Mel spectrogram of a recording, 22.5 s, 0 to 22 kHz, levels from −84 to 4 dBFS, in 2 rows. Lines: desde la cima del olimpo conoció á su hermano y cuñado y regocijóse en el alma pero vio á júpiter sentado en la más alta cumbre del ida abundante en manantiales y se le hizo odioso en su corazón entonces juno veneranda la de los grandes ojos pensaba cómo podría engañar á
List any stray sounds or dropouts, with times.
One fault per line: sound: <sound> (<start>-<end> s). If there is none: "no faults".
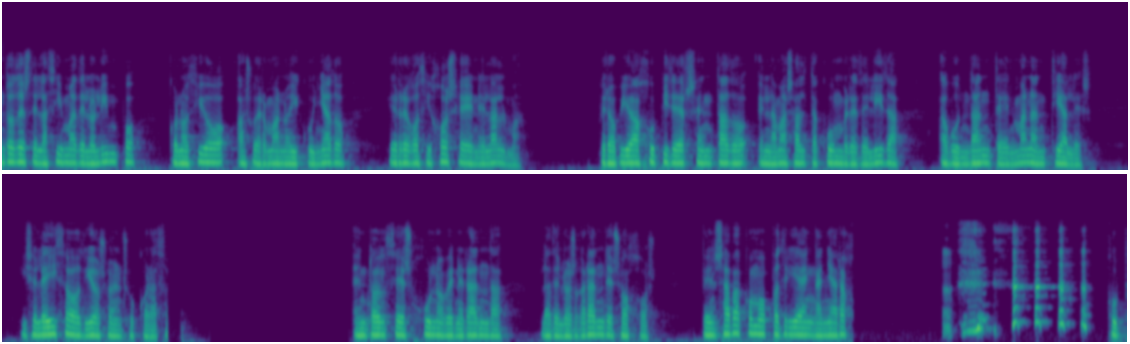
sound: dropout (12.9-13.1 s)
sound: laugh (20.7-22.2 s)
